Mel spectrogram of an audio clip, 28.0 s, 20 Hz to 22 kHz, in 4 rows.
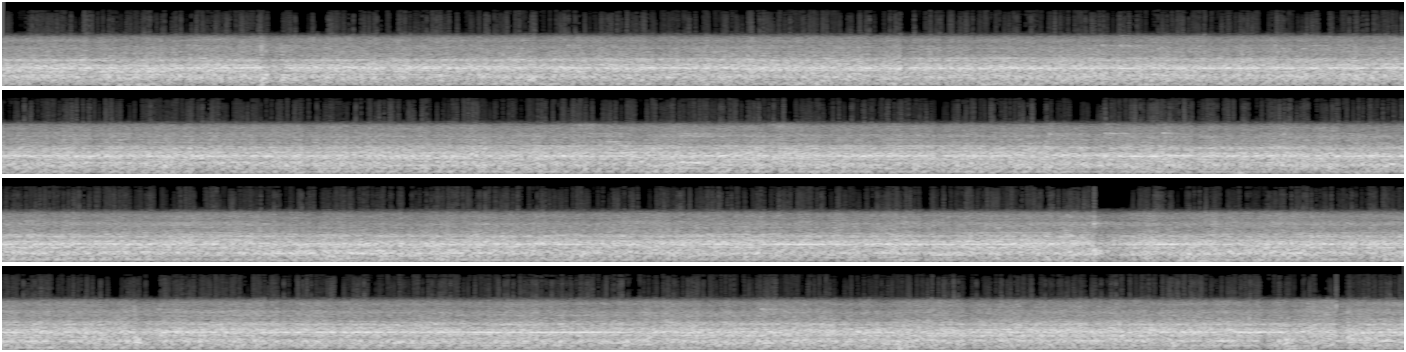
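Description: A 1997 Orion V transit bus's turbocharged Detroit Diesel Series 50 inline-four diesel and Allison B400R automatic transmission running steadily under way, with a steady whine in the sound. The uploader says the turbocharger is slightly overblown.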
